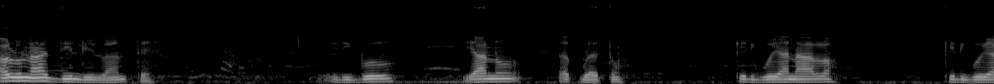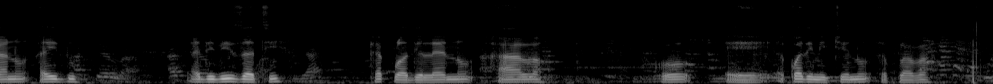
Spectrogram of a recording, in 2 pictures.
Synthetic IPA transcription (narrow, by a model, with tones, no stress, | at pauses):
a˦lu˦nã˦d̪i˦li˨la˨ŋ˦t̪ɛ˨ | di˨ɡ͡bo˦ | ja˦nũ˦ | e˨k͡plɛ˨t̪õ˨ | ke˦ɖi˨ɡ͡bo˦ja˦nã˦lɔ˦ | ke˦ɖi˨ɡ͡bo˦ja˦nũ˦a˦je˦d̪u˦ | ḛ˨d̪e˨bi˦zɛ˨t̪ʰi˦ | kɛ˦k͡plɔ˨d̪e˨lɛ˨nũ˦a˦lɔ˦ | ko˦e˨ḛ˨kɔ˦d̪e˨nĩ˨t͡ʃe˦nũ˦e˨k͡pla˨va˦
